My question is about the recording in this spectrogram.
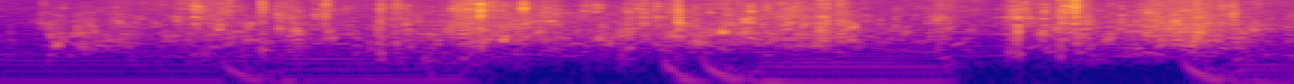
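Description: A muskie thrashing in a landing net at the boat's side, a quick irregular run of splashes in the water, over the low steady hum of the boat's engine.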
